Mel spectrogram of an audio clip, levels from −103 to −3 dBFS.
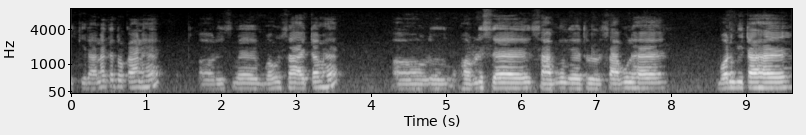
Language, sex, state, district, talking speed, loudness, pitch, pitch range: Hindi, male, Bihar, Lakhisarai, 135 wpm, -24 LUFS, 140 Hz, 130-150 Hz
